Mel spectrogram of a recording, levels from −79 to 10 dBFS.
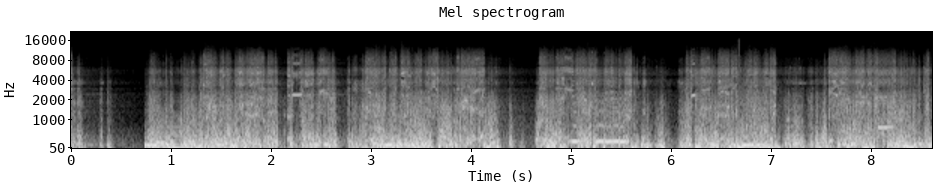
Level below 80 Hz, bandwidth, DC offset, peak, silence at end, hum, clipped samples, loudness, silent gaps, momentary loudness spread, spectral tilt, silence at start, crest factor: -14 dBFS; 10.5 kHz; under 0.1%; 0 dBFS; 0 s; none; under 0.1%; -8 LUFS; none; 6 LU; -7 dB/octave; 0 s; 8 dB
